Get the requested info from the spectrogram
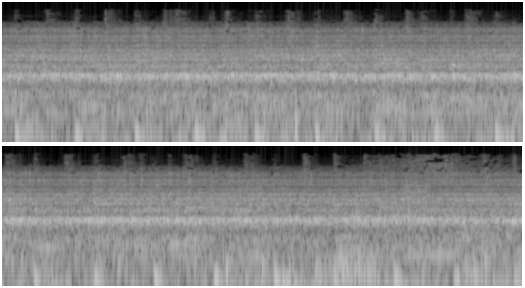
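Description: Shallow rocky stream flowing with a steady rushing sound, under soft instrumental background music.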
